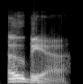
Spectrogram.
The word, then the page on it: obeah: British English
